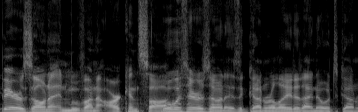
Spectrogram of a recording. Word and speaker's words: Arkansas: kan msas which smells Arkansas but you say Arkansas you don't say the S it's really apparently so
